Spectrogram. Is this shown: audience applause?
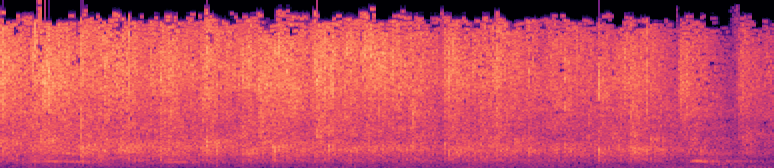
yes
